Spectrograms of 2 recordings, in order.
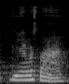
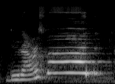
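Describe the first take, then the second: First: Low, softer self-warning; calming herself, low. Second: Very high, slow, held-out self-warning; calming herself, high-pitched. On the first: Woman telling herself to hold back, low soft self-calming. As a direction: say it down low, to yourself. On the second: Woman telling herself to hold back, high drawn-out self-calming. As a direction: stretch it out high, restraining yourself. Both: Retold or imitated. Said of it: "so I'm calming myself".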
